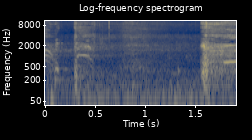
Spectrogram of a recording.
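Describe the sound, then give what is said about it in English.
Coughing from a speaker with a cough at the start of a church sermon: a short cough, then a louder, rough, drawn-out cough with throat clearing at the end. “I'm afraid I've got a little bit of a cough today.”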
